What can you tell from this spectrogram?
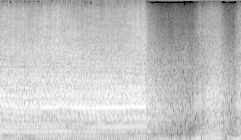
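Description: Mud-bog pickup truck's engine held at high, steady revs as it churns through deep mud. About three seconds in the throttle drops sharply, and the engine then gives a few short revs up and down at lower speed.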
